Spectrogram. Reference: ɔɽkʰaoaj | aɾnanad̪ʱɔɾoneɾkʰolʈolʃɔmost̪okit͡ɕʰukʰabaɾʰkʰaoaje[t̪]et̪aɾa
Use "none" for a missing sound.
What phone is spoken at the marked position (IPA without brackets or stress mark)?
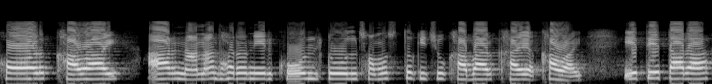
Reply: t̪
